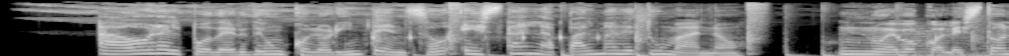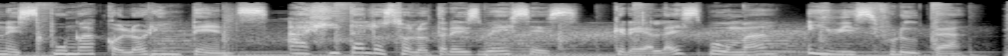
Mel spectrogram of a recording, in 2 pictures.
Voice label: spanish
